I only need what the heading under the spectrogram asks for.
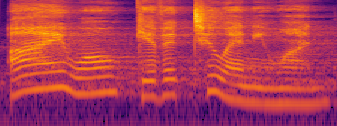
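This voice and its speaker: A proud, calculating empress from a video game. She speaks very slowly and regally in a fairly high voice, with long hall reverb and music underneath. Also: very animated. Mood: proud, resolute. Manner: regal, deliberate, commanding. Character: imperious, ambitious female emperor, proud and calculating. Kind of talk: scripted video game voice acting.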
